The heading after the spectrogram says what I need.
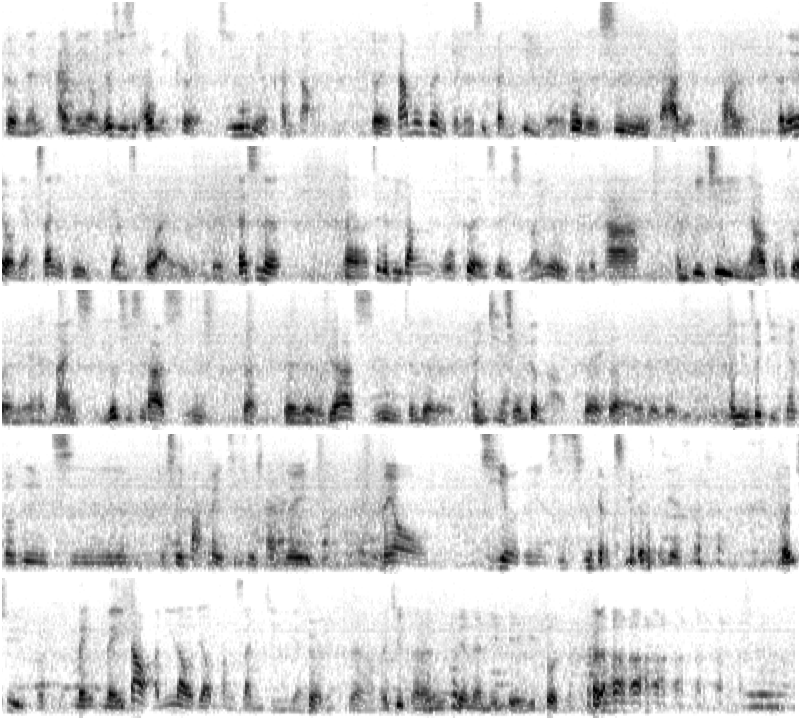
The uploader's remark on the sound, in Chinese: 我們移地來到了 菲律賓 八打雁 的 阿尼洛(Anilao)，錄製過程中因為在度假村餐廳，收音方面可能會有些許雜音，請各位聽眾多多見諒～。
